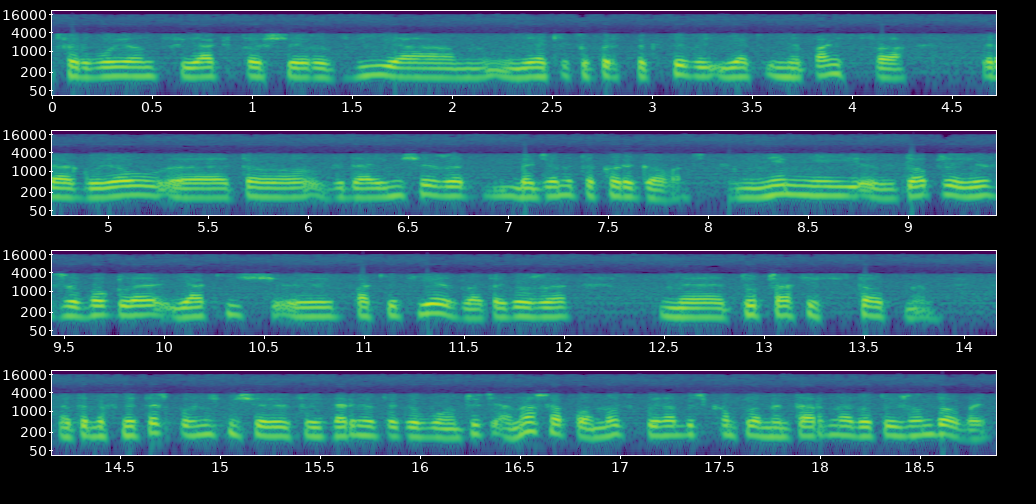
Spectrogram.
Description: – Najbardziej poszkodowani mogą liczyć na pomoc miasta – mówi Wojciech Karol Iwaszkiewicz, burmistrz Giżycka.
